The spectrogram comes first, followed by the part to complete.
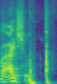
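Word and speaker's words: מעשר: Means 10th in Hebrew and it's pronounced ma'aishu.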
